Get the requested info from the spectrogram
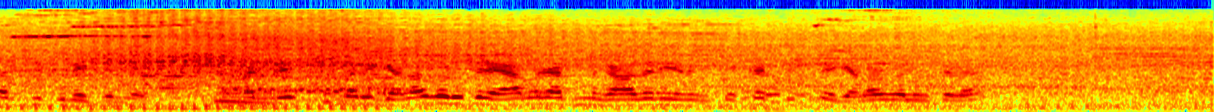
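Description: A man talking in Telugu over steady road-traffic noise, with a vehicle engine running close by that rumbles low under his voice during the first few seconds.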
